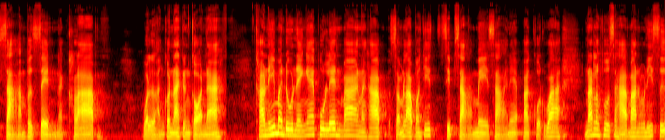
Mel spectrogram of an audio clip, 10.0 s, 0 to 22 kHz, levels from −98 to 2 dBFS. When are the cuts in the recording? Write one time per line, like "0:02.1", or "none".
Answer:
none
